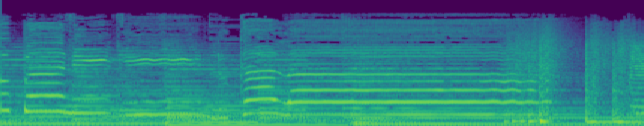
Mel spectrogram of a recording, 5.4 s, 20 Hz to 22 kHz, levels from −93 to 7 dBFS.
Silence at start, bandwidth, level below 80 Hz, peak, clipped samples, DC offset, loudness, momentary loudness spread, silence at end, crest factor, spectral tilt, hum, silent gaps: 0 s; 14 kHz; -26 dBFS; 0 dBFS; under 0.1%; under 0.1%; -13 LUFS; 4 LU; 0 s; 12 dB; -5 dB/octave; none; none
